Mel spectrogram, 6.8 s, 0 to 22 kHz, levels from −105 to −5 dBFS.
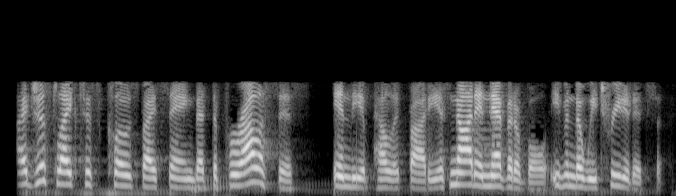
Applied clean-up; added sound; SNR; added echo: neural mask model DeepFilterNet 3.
